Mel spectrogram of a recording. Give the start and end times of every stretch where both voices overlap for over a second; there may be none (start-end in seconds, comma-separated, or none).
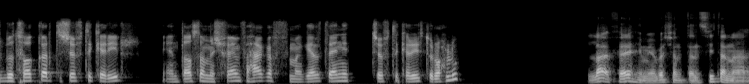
none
